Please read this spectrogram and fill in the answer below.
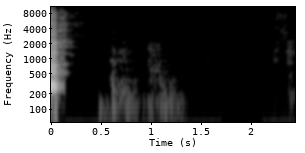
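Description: A cooking pot being handled: one brief clang at the very start, then near quiet.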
